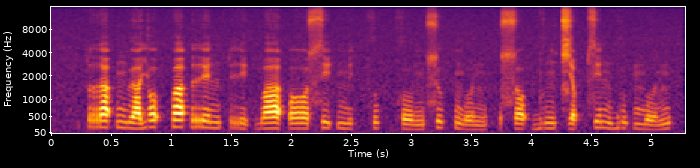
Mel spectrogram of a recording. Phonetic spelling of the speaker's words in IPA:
p r a˦˥ ʔ ŋ ɯ˩˦ a̯ j ɔ˦˥ ʔ p a˦˥ ʔ r e˧ n p r i˨˩ ʔ b aː˧ ʔ ɔː˧ s i˦˥ ʔ m i˨˩ t̚ h u˦˥ k̚ h oː˨˩ ŋ s u˥˩ k̚ ŋ o˨˩ n | s ɔ˨˩ ʔ b ɯ˧ ŋ t͡ɕ a˨˩ p̚ s i˥˩ n b u˥˩ ʔ m o˩˦ n

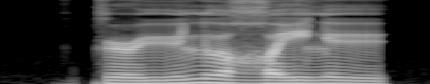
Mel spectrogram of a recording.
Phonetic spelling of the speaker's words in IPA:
k ɹ ʉ l u ʁʷ i l ɨ

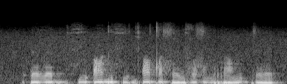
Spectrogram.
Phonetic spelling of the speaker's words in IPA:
ʔ ɛ l ɛ b ɘ k fʲ u ʔ ɑ ɡ ɘ fʲ ɛ ɡ ʔ i tˤ ə s ɛ w vʲ ɘ zˤ ə m r ɑ m i k ɛ

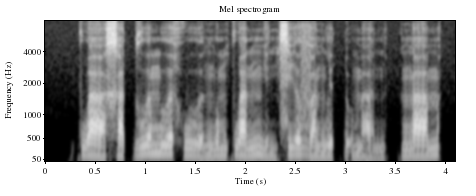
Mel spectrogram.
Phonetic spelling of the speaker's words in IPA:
k w aː˧˩ x a˨˩ t̚ ɣ u˧ ə̯ m u˧ ə̯ h w u˧˩ ə̯ ŋ o˨˦ m k w a˨˦ n ɲ e̤˨˩ ŋ s i˧ ə̯ v a˧ ŋ l ɨ˦˥ t̚ ɗ o̰˧˥ m a˧˩˨ n | ŋ a˨˦ m

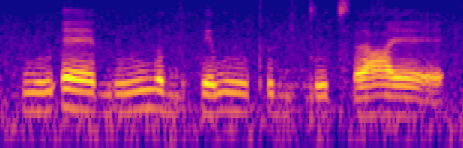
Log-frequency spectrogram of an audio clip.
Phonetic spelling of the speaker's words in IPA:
w u ʔ ɛː b uː w o bʲ e p e w uː pʰ u bʲ o d̪ u t͡sʼ ʌ ʕ ɛː

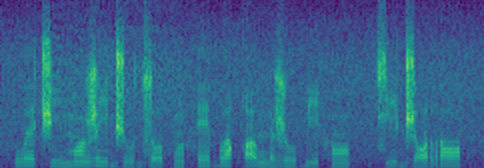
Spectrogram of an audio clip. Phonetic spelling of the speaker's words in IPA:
w ɘ˦ t͡ʃ i˩ m ɔ̃˥ ʐ i˥ d͡ʒ ṵ˨ d͡z o̰˥ p õ˩ h e˦ ɓ o˥ q o̰˥ ŋ ɘ˩ ʐ u˨ ɓ ḭ˥ h ɔ̃˦ | t͡ɕ ḭ˨ d͡ʒ ɔ̰˦ r ɔ˥

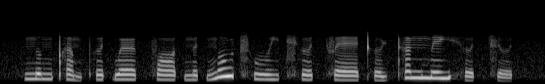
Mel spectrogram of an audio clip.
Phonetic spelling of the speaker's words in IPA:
n̪ ʊ˨ ŋ pʰ ɐ˨˩ m pʰ ɵ˨ t̚ w œː˨ k̚ f ɔː˨ t̚ n̪ ɵ˨ t̚ ŋ o˥ w t͡sʰ uː˨ j t͡sʰ ɵ˨˥ t̚ f ɛː˨ kʰ ɵ˨ ɥ t̪ʰ ɐ˥ ŋ m e˥ j h ɵ˨˥ t̚ t͡s ɵ˨ t̚

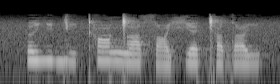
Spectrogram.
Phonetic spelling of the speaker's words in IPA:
ə˥ ʎ ɪ˥ ɟ i˧ kʰ ɑ˥ ŋ͡ǀ ʌ˧ sˤ ɑ˩ ç ɛ˧ ǀʰ ɪ˧ dˤ i˧

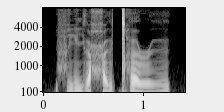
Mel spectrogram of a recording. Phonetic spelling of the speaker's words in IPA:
f i j ɨ ħ ɨ ǀʰ ɐ ɹ ɨ

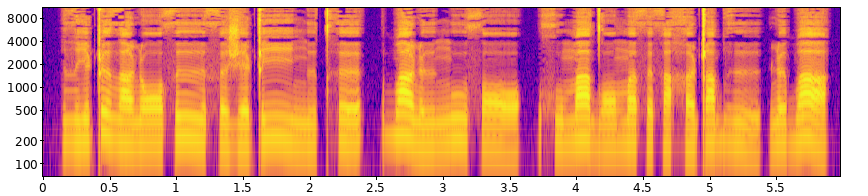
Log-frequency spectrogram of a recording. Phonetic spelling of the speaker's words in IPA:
ð i ʈ ɘ ð a ɳ ɔː θ ɨː θ ɘ ʒ e ʈ iː ŋ ɨ t̪ʰ ɘ | b a ɳ ɨː ŋ u θ ɔː | x u m a d̪ ɔː m ɐ θ ɘ θ a h ɐ ʈ a bʱ ɨː | ɳ ɘ b a

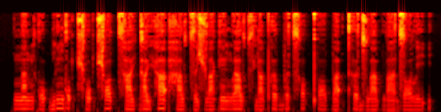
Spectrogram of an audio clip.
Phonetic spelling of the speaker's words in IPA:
n̪ ã˧ n k o˨ ʔ b ĩ˦ ɡ o˦ ʔ t͡ɕʰ o˨ ʔ t͡ɕʰ ɔ˦ t̚ t͡sʰ a˧ j ɡ a˧ j h a˦ ʔ h a˧ w t͡s ə˨˩ ɕ w a˧ k ẽ˦ ŋ l a˦ w t͡sʰ j a˧ pʰ ə˦ b ə˦ t͡sʰ ɔ˦ k̚ pʰ ɔ˧ p a˨ ʔ t̪ʰ ə˧ d͡z w a˧ p w a˨˩ d͡z ɔ˥˧ l i˦ ʔ

